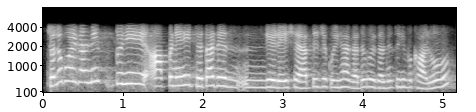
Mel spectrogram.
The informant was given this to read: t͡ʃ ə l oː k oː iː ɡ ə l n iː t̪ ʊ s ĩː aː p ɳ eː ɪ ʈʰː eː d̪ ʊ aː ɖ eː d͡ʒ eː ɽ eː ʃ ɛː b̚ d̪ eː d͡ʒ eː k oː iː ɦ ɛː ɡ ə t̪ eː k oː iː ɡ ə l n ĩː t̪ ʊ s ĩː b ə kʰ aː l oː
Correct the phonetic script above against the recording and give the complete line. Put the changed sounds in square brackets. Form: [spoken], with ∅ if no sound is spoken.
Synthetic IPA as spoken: t͡ʃ ə l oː k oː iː ɡ ə l n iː t̪ ʊ s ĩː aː p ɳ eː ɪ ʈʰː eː [t̪] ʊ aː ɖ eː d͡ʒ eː ɽ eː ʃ ɛː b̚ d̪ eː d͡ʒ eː k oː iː ɦ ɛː ɡ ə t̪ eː k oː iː ɡ ə l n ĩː t̪ ʊ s ĩː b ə kʰ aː l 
